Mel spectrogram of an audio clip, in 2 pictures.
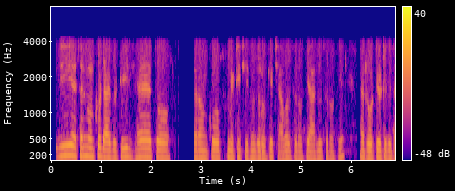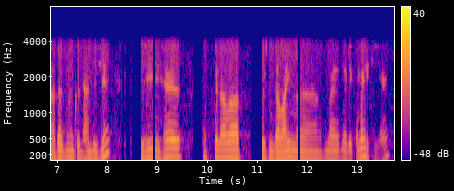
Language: Urdu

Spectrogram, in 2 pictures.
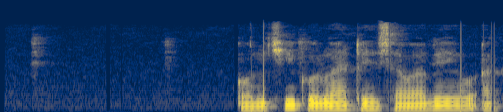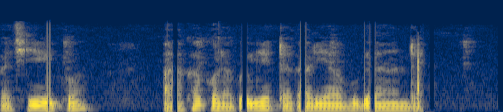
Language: Ganda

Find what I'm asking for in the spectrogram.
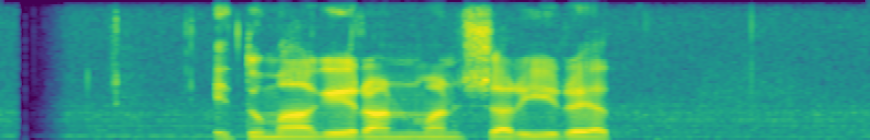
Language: Sinhala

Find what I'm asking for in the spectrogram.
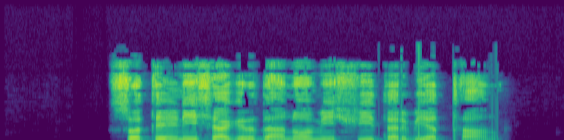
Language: Phalura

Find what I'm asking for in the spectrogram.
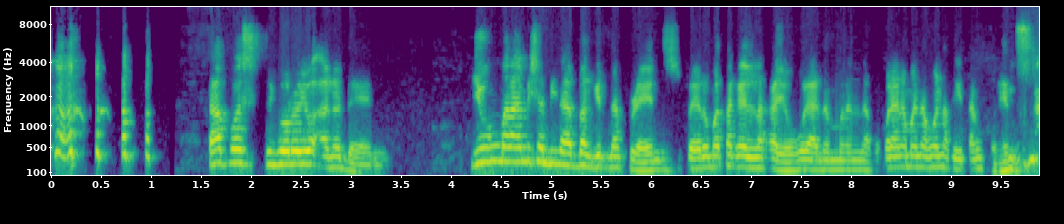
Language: Filipino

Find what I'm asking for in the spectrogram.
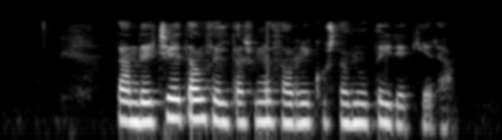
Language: Basque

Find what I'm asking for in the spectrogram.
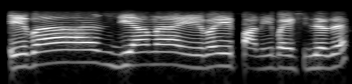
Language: Assamese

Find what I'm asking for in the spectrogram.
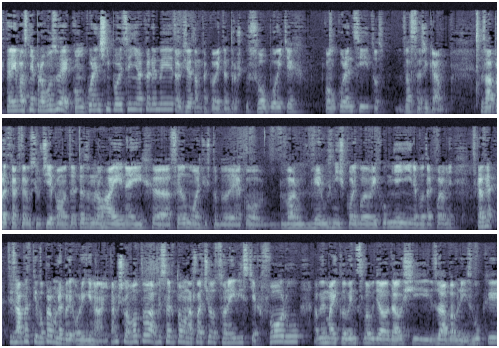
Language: Czech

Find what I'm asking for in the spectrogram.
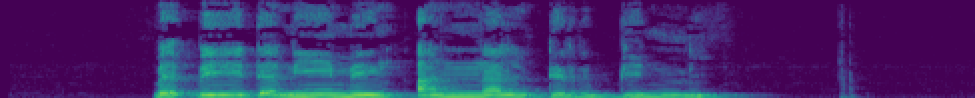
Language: Borgu Fulfulde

